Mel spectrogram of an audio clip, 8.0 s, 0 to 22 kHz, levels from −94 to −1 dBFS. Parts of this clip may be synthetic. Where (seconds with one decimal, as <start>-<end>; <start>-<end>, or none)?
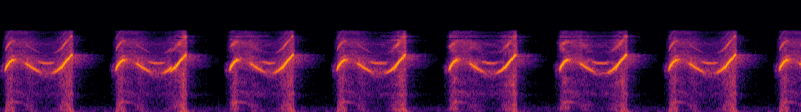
1.7-2.7; 3.8-6.4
